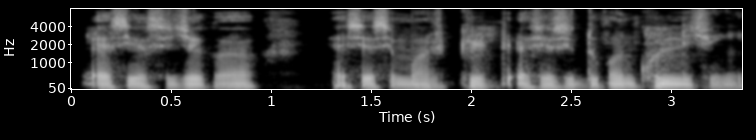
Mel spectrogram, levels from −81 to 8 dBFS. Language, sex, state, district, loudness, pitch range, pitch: Hindi, male, Uttar Pradesh, Jyotiba Phule Nagar, -17 LUFS, 95-105 Hz, 100 Hz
